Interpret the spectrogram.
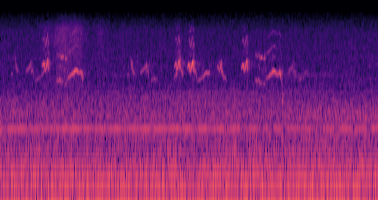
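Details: Woodlark delivering bright whistled and slurred notes in several quick clusters about a second apart, over a constant hum and low background rumble.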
